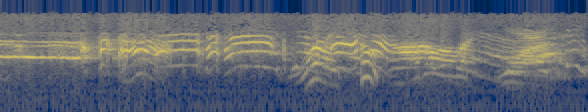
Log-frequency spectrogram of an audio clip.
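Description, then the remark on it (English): A man imitates a wolf howl with long, wavering, sliding cries, loud, running almost nonstop for several seconds, with a few brief spoken words slipped in. “Thinks he's a big wolf.”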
